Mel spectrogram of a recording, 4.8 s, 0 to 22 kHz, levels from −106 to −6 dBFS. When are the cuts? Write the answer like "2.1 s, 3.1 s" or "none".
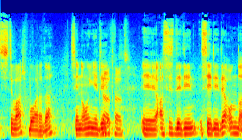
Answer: none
